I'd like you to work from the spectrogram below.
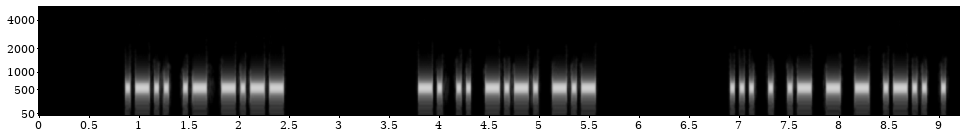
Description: Morse code, heard as a keyed tone, about 25 wpm, 550 Hz. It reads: LAY NICK SEATTLE
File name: Ultimate Word List / 25WPM Ultimate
